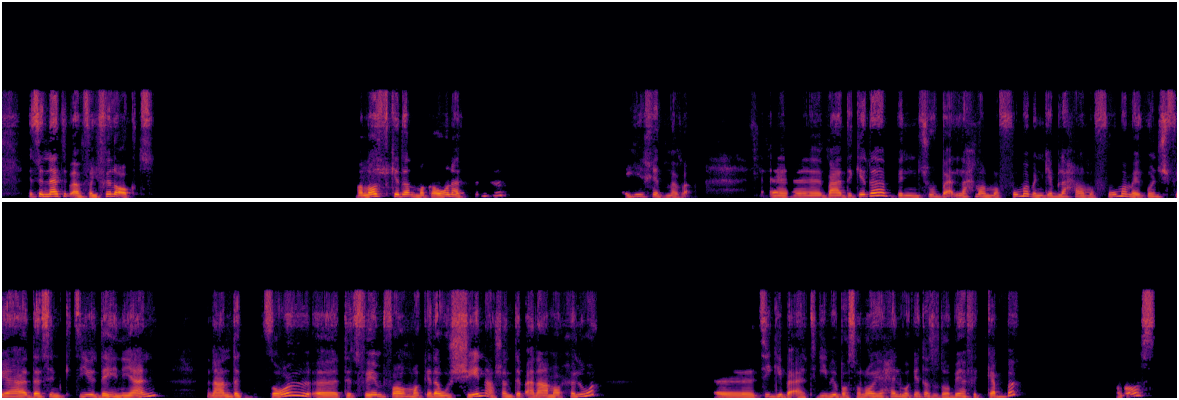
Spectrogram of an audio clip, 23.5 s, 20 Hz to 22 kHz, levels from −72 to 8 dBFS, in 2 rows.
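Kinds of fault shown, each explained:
Clock slip clicks: from 0.45 s to 23.08 s, faint ticks recur roughly every 0.7 s through the speech, around thirty in all. Each is a single dropped or repeated sample, likely from two unsynchronised clocks drifting apart by around 30 parts per million.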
